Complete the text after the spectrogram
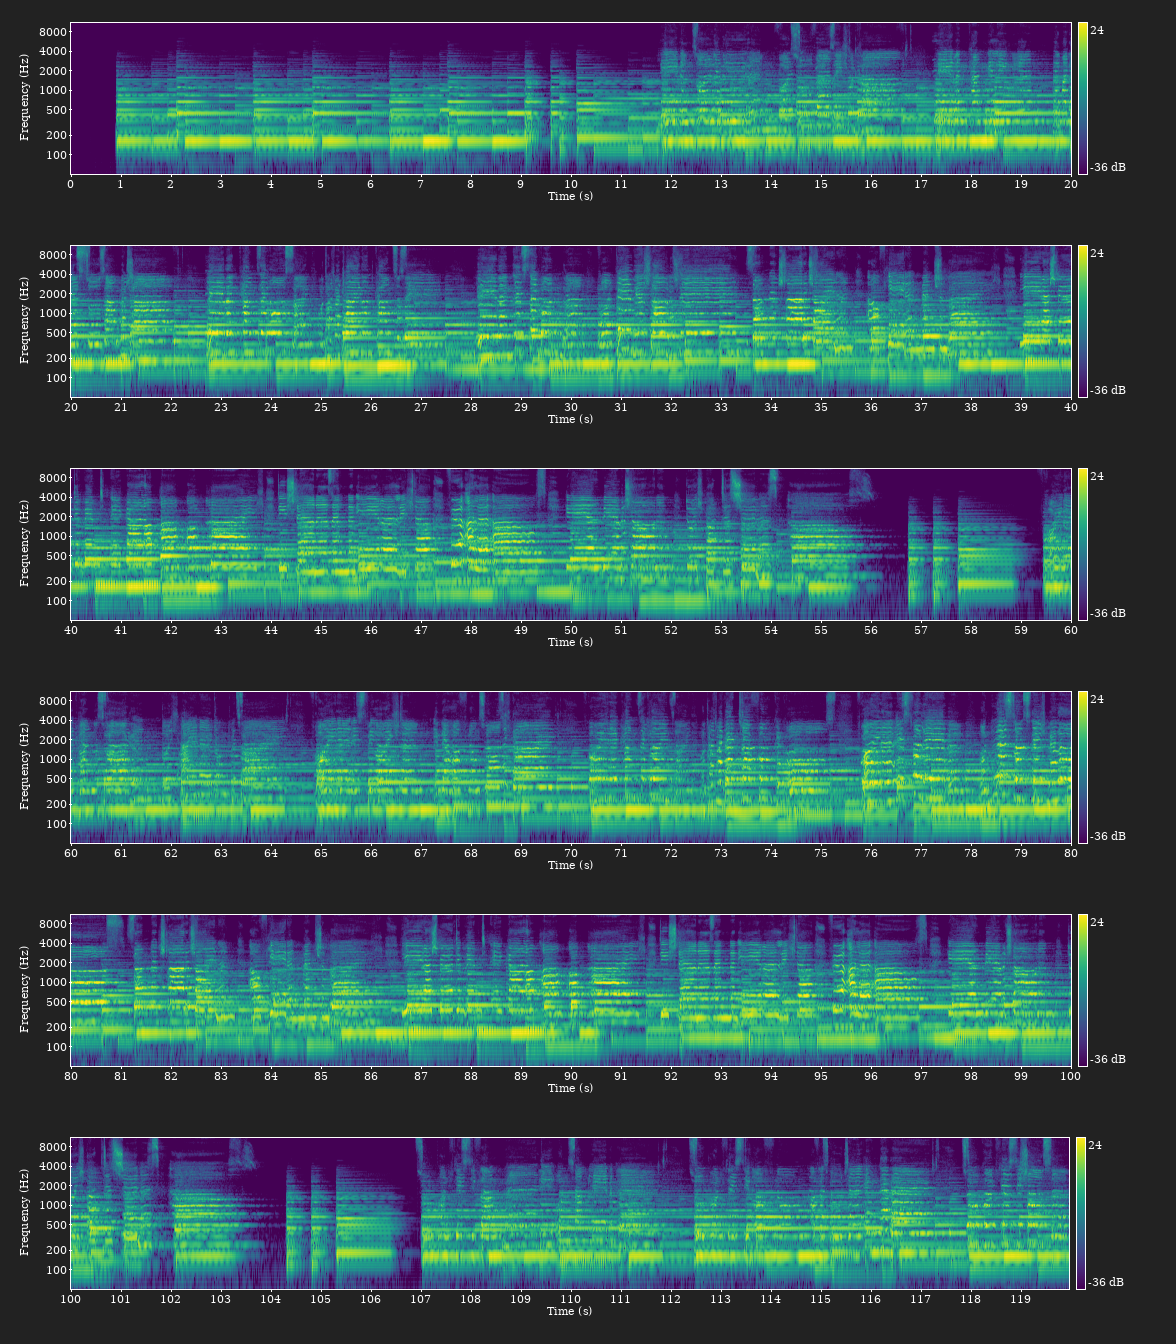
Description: Studio-Version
